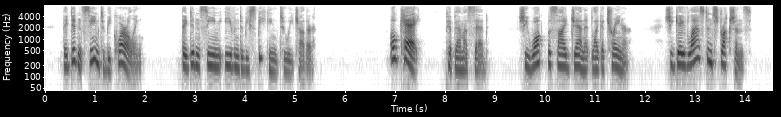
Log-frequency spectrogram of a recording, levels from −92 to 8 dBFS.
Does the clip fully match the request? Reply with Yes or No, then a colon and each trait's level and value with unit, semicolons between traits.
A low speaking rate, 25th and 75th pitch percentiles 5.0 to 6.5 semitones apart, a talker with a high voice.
Yes: slow, 130 wpm; average, 5.3 semitones; high, 200 Hz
